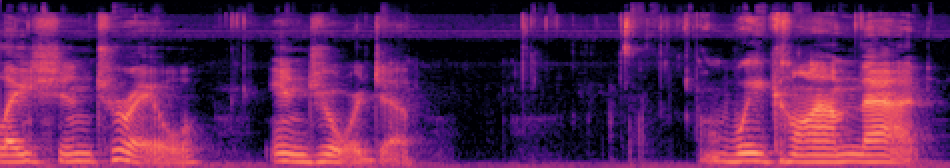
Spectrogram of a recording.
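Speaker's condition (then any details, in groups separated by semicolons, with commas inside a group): ALS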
